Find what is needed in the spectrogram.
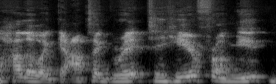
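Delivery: ordinary delivery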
